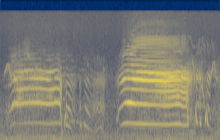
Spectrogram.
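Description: A toddler crying out in two long, steady wails, the second louder than the first, each breaking off with a short downward fall.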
